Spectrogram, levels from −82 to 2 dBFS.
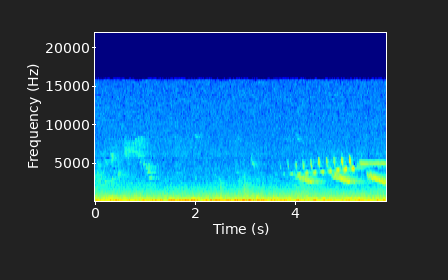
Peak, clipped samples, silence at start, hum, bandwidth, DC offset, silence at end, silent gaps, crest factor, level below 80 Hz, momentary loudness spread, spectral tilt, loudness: -10 dBFS; under 0.1%; 0 s; none; 16 kHz; under 0.1%; 0 s; none; 12 dB; -24 dBFS; 4 LU; -5 dB/octave; -28 LUFS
